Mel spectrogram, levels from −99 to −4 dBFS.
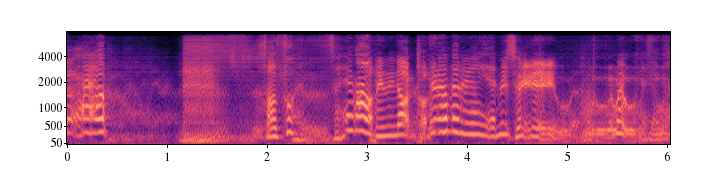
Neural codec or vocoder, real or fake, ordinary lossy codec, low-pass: codec, 16 kHz, 0.5 kbps, FreqCodec, larger model; fake; none; 7.2 kHz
